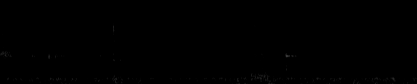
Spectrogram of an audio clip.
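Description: Near silence, with faint scraping and a light click as a spatula scrapes peanut butter out of a metal measuring cup.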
